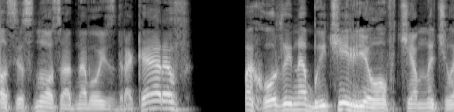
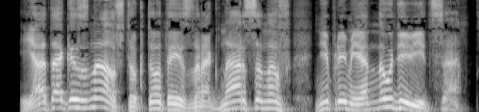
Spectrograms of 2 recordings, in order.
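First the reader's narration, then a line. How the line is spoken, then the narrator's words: Yelled. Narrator (Russian): заорал в ответ наш вождь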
